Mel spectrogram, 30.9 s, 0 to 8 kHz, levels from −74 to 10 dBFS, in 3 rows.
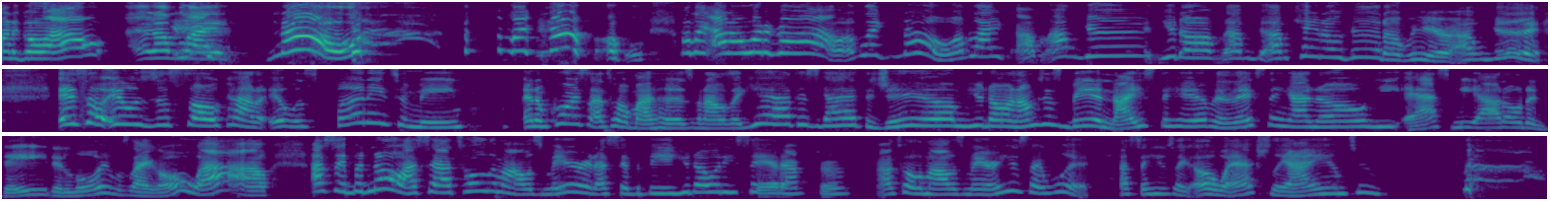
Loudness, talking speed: -28 LUFS, 265 wpm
